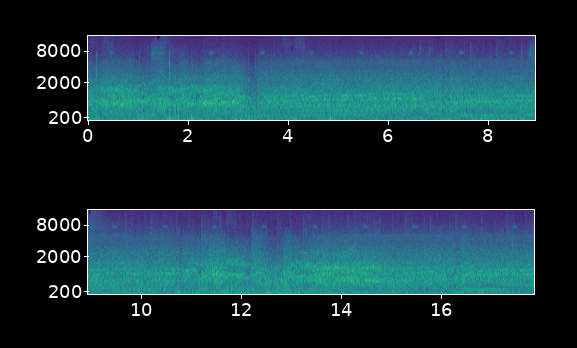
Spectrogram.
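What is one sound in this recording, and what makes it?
A race car engine roars loudly, revving up and down as gears shift.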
